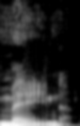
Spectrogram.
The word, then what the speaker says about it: Maine: have a letter or when we have a word that ends in e in english we don't pronounce the e the e is silent so just main main exactly i don't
